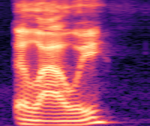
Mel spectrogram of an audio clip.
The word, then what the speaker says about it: Illaoi: Illaoi. Okay, thank you. And it's like owie after ill.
